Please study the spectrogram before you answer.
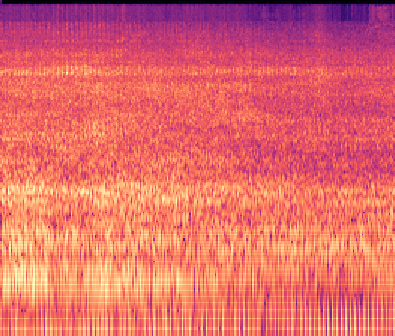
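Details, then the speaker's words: Old scooter revived. A quick, even idle at about three and a half beats a second, nothing knocking, runs fine. The starter button still doesn't work, and an exhaust clamp is loose. "All right, sweet. I still want to get this starter button to work for sure, but nice to see it running."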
